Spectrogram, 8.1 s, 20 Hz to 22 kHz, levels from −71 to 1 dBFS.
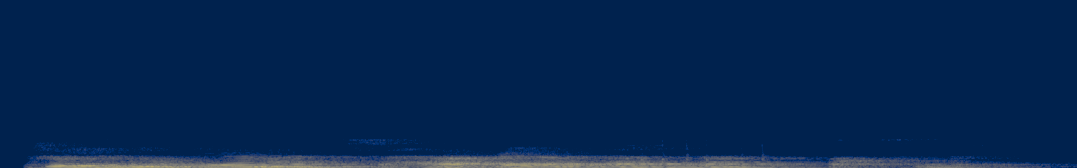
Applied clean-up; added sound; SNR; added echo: none; Knock; 19 dB; reverberation time 2.2 s.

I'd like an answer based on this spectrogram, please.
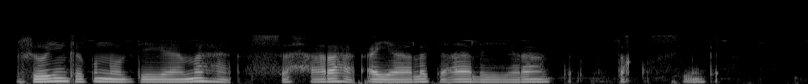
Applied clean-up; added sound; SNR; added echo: none; none; none; none.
